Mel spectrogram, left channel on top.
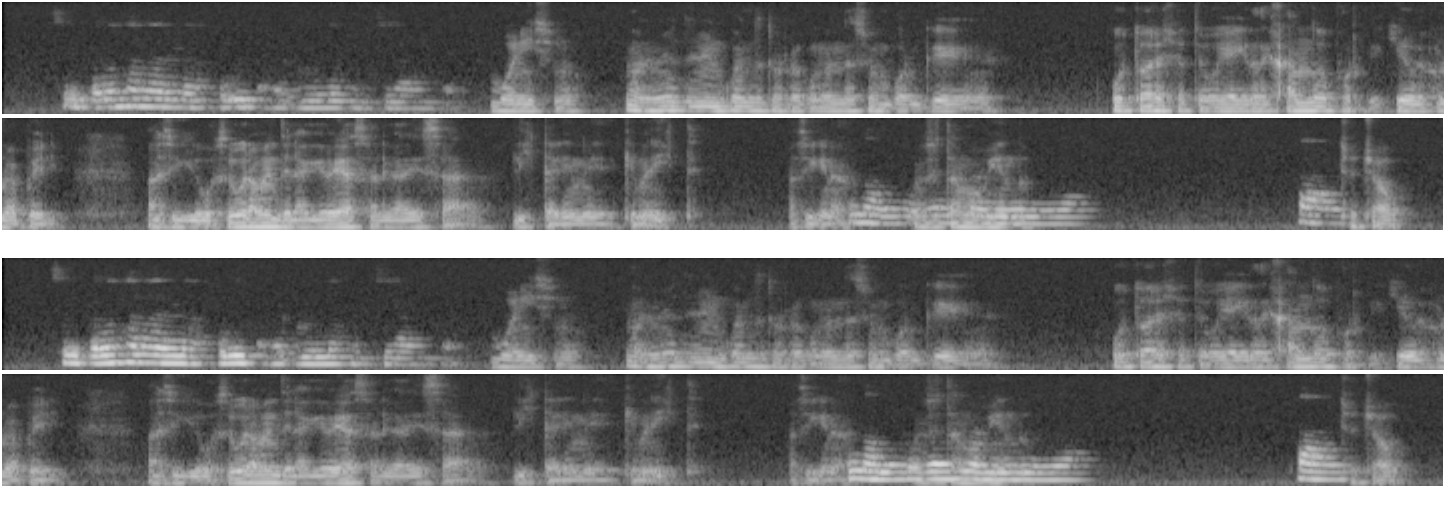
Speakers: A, on the right; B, on the left.
A: si tenés ganas de ver una peli, te recomiendo cualquiera de esas.
B: buenísimo. Bueno, voy a tener en cuenta tu recomendación porque justo ahora ya te voy a ir dejando porque quiero ver una peli. Así que bueno, seguramente la que veas salga de esa lista que me, que me diste. Así que nada,
A: Dale, me
B: nos
A: parece
B: estamos
A: una muy
B: viendo.
A: buena idea. Chao.
B: Chao, chao.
